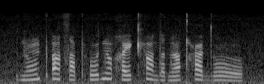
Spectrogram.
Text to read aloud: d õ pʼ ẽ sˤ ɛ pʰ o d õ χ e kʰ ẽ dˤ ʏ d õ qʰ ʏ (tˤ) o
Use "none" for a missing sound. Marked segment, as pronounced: d̪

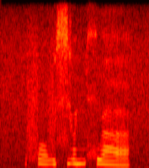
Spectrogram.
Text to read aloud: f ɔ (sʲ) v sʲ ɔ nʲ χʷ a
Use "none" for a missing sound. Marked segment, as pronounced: none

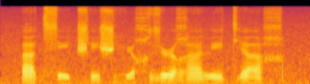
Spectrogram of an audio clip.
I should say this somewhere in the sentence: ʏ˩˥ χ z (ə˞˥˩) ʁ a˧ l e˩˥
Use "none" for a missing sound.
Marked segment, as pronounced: ə˞˥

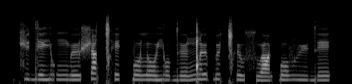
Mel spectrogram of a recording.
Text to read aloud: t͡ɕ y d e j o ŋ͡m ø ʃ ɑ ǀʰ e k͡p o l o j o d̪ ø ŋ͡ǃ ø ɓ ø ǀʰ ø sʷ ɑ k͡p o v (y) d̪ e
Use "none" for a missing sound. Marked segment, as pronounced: y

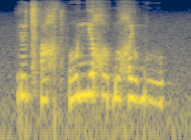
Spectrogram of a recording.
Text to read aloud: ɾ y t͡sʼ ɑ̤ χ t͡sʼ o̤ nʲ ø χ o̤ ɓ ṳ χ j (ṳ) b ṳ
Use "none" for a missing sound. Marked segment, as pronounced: ṳ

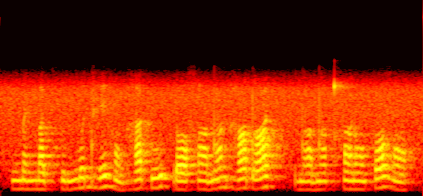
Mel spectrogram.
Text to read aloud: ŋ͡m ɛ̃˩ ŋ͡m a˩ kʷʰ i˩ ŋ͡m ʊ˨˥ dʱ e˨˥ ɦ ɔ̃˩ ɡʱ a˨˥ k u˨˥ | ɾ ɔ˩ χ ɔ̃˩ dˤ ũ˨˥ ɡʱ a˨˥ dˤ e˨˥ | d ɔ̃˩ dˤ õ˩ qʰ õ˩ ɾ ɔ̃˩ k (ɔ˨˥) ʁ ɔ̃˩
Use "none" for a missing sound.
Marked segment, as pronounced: ɔ˨˥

